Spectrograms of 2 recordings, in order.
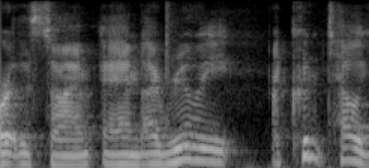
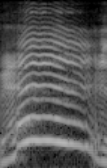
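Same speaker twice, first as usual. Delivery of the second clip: high mock wail; 4 dB louder than usual. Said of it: "be like".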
